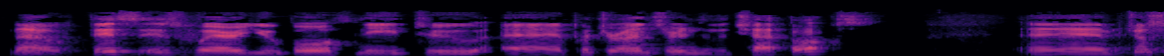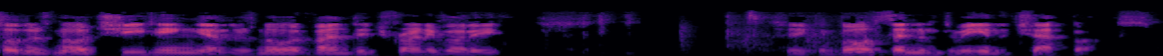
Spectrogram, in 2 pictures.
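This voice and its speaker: A man hosts a sports quiz over a video call. He reads each question at a measured, steady pace and keeps score plainly. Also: medium pitch. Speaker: quiz master.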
